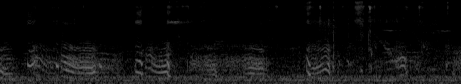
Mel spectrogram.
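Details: While sucking milk, a Labrador Retriever puppy lets out short squeaky whimpers, thin and sharply bending, in bursts separated by brief pauses, with some soft rustling between.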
